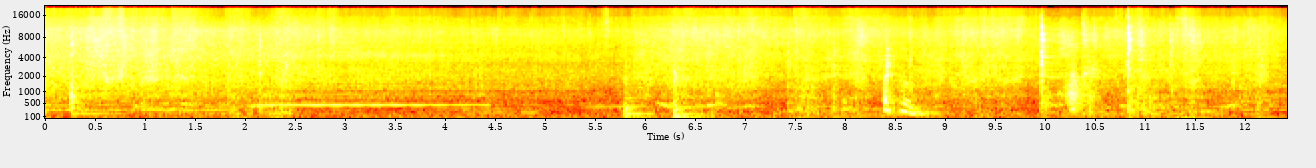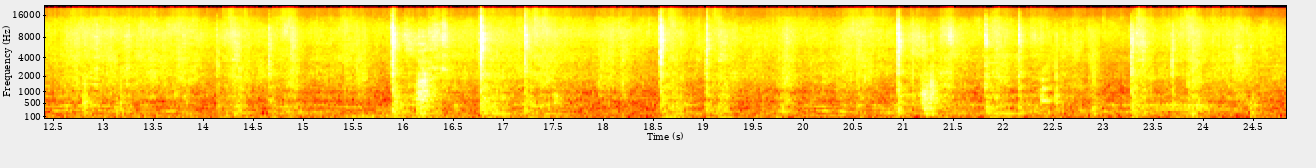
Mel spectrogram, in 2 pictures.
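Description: Chicken curry with a splash of Kashmiri chili paste stirred in a hot pan: a steady close sizzle broken by repeated scraping clicks of the spoon, growing sharper toward the end, with no voices.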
